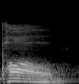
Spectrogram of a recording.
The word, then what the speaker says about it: palm: So no and palm. So it was like kno and palm. Kno and palm. So k was pronounced previously.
